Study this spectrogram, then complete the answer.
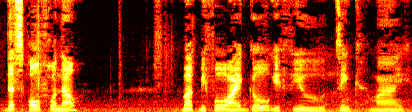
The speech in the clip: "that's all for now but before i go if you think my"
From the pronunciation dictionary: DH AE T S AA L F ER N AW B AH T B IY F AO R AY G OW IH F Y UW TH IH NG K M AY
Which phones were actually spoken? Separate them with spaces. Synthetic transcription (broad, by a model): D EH T S AA L F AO N AW B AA T B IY F AO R AY G OW IH F Y UW T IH NG K M AY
